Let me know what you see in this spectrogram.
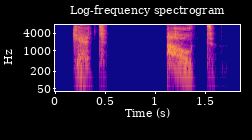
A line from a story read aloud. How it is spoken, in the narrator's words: in a strangled whisper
